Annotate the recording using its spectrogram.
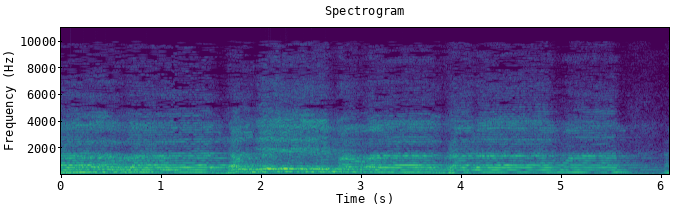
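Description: Sufi devotional chanting in Arabic: long held notes that shift about every second, fading away near the end.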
